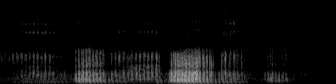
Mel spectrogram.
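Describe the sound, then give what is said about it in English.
A cat named Sicily, called Cilia, purrs, a low rumbling purr that swells and eases in rhythmic pulses with each breath, loudest in the middle before trailing off into silence. “And this is my best friend, Cilia. Cilia is the short name for Sicily, but we just call her Ukrainian way, Cilia.”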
